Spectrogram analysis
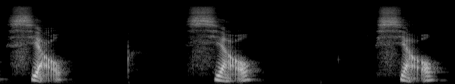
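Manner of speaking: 小 low and soft, dipping. Shown as a demonstration. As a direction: let 小 sink low and quiet. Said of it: "Low tone".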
